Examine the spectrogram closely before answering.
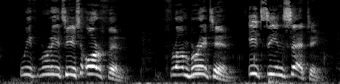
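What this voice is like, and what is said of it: Bad put-on Russian accent. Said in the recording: “I got most of my Russian accent from Moose and Squirrel ... our bad Russian accent.”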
